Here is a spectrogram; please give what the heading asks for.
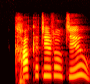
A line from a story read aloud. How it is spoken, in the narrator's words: he cried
